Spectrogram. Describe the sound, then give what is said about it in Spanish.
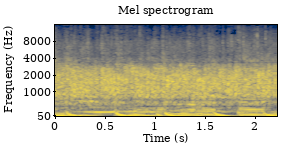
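Audience applause, a steady, dense wash of clapping that holds at an even loudness throughout, with a low repeating tonal pattern running underneath. “Pues un aplauso para Aina.”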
